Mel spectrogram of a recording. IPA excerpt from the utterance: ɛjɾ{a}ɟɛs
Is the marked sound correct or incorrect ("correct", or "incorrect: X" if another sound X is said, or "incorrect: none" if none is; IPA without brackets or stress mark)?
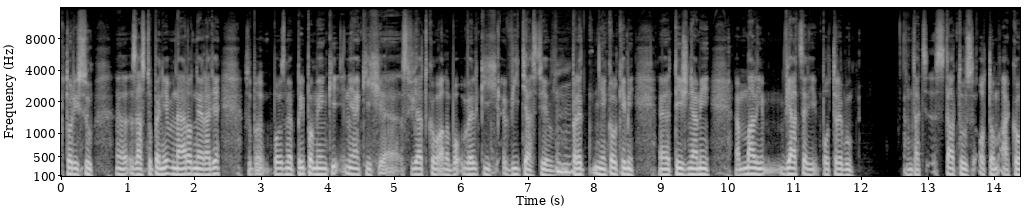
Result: correct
